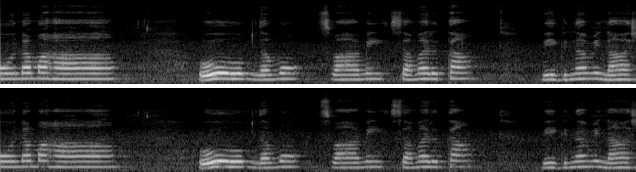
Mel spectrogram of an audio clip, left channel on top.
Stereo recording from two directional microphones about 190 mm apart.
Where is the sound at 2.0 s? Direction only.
15° left (ahead or behind).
